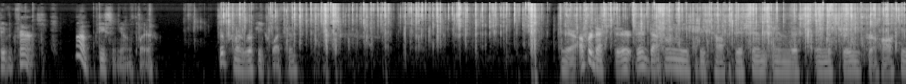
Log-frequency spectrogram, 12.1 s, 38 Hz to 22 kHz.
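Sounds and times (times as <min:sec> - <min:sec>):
foil wrapper crinkling: 0:02.5 - 0:12.0.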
